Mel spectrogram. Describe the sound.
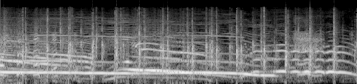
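Audience applause welcoming two CCM worship ministers on the show Wow CCM, a steady patter of sharp claps running throughout, mixed with a loud, sustained melodic voice gliding up and down over it.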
